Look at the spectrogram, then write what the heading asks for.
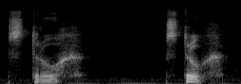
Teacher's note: the last sound is actually ch in this case, because it becomes unvoiced at the end of the word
